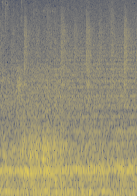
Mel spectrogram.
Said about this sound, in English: This is the Northern Line train by Charing Cross.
